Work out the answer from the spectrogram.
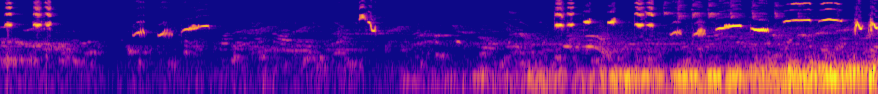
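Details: Oriental magpie-robin singing, used as a lure for other birds: scattered whistled and chirped notes, then a faster burst of varied high whistles and trills near the end over a low rumbling background.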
